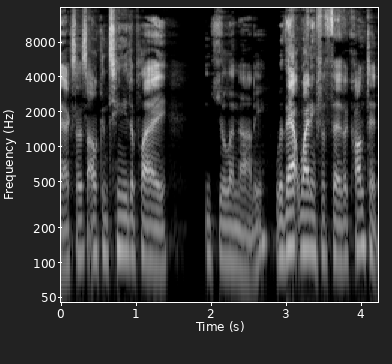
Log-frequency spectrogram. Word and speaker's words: Inkulinati: Inkulinati? Inkulinati? Inkulinati? Yeah. I think it's meant to be Illuminati, but instead with Inkulinati, yeah.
